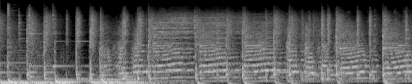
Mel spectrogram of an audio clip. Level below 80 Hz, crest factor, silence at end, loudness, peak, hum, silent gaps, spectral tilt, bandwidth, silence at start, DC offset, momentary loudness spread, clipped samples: -24 dBFS; 12 dB; 0 s; -17 LUFS; -4 dBFS; none; none; -4 dB/octave; 18.5 kHz; 0 s; under 0.1%; 3 LU; under 0.1%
